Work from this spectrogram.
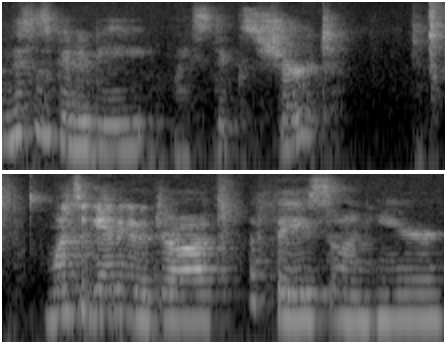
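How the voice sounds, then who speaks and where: This woman's voice carries audible room echo, with light background noise behind it. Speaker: presenter. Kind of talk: tutorial. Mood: cheerful, playful. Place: home room. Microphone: webcam.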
